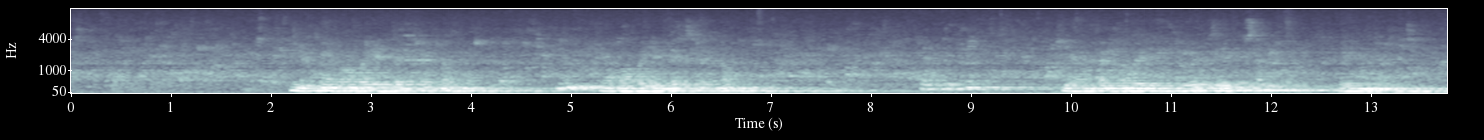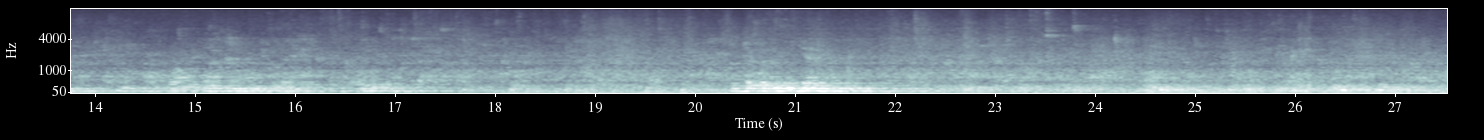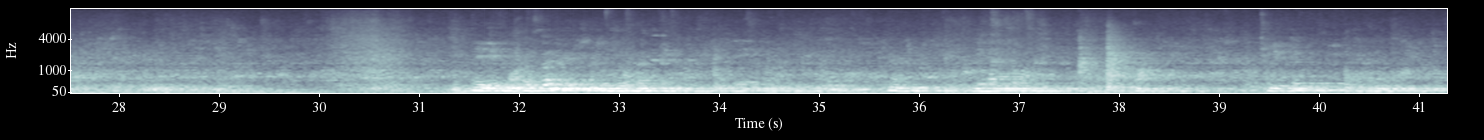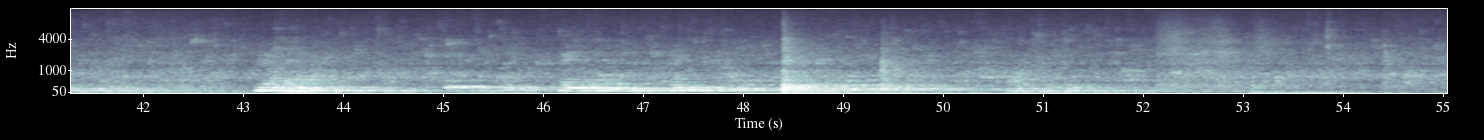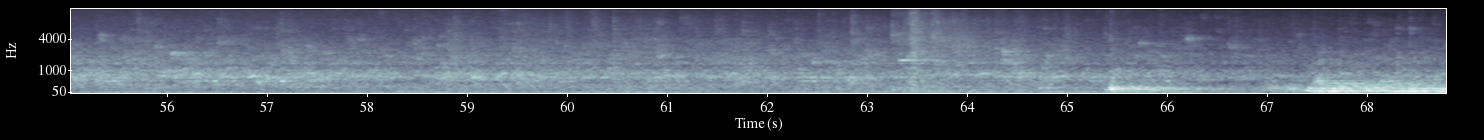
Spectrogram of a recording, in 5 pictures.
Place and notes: {"title": "Moyeuvre-Grande, France - Into the mine", "date": "2016-10-29 11:50:00", "description": "Discussing about the way we will take into the underground mine. There's so much reverb that it's difficult to understand one word of what we say.", "latitude": "49.28", "longitude": "6.06", "altitude": "342", "timezone": "Europe/Paris"}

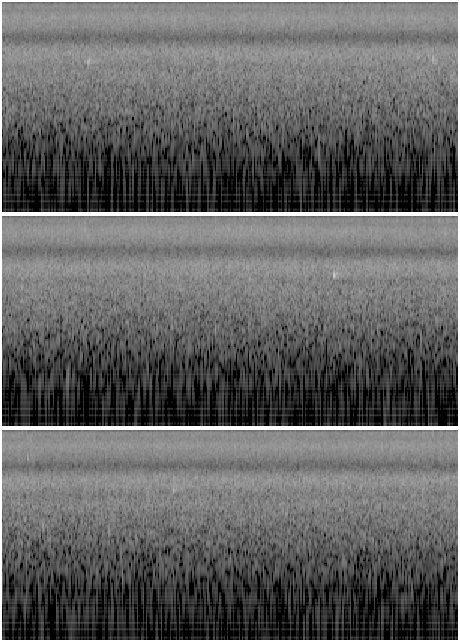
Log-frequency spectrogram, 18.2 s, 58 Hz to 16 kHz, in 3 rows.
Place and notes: {"title": "Wayaozi River, Tamsui Dist., New Taipei City - Standing on the bridge", "date": "2016-04-16 08:05:00", "description": "Stream and Bird sounds, Standing on the bridge", "latitude": "25.23", "longitude": "121.45", "altitude": "25", "timezone": "Asia/Taipei"}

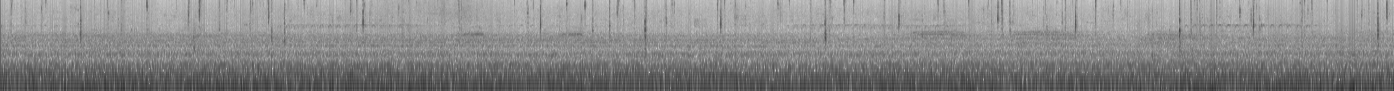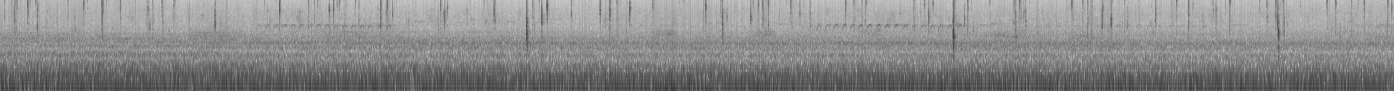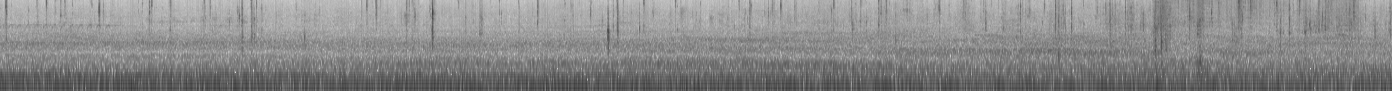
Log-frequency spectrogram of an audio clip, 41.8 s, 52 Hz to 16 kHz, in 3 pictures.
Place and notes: {"title": "cliff, river Drava, near power plant - dripping cliff garden", "date": "2015-03-08 13:21:00", "description": "spring waters, drops, trickling", "latitude": "46.57", "longitude": "15.61", "altitude": "263", "timezone": "Europe/Ljubljana"}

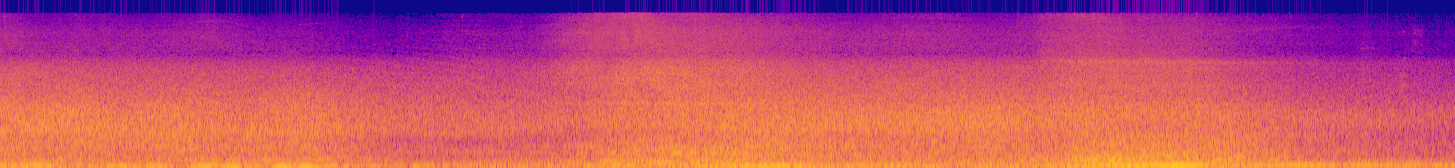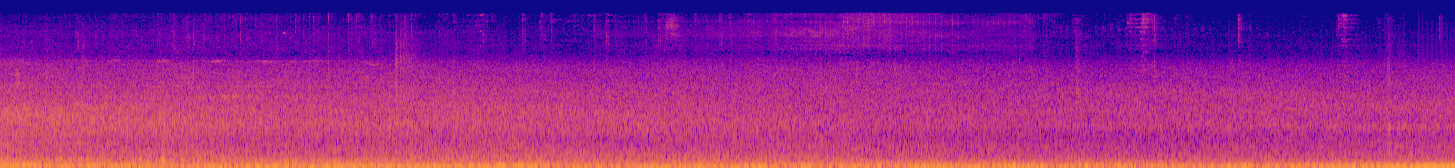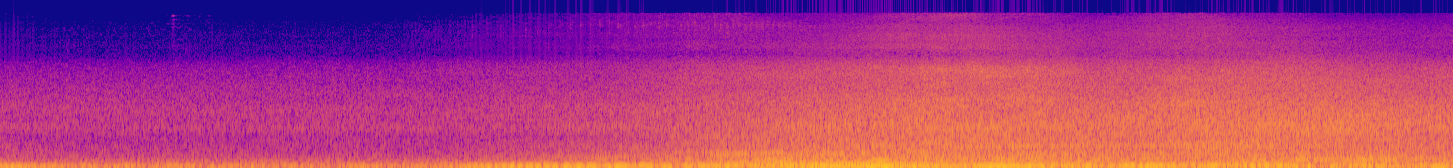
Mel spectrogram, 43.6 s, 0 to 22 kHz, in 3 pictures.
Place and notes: {"title": "cologne, south rheinuferstraße, traffic - cologne, sued, rheinuferstraße, verkehr", "date": "2008-05-21 16:03:00", "description": "morgendlicher verkehr an der rheinuferstrasse - hier unterbrochen durch ampel\nsoundmap: cologne/ nrw\nproject: social ambiences/ listen to the people - in & outdoor nearfield recordings", "latitude": "50.92", "longitude": "6.97", "altitude": "49", "timezone": "Europe/Berlin"}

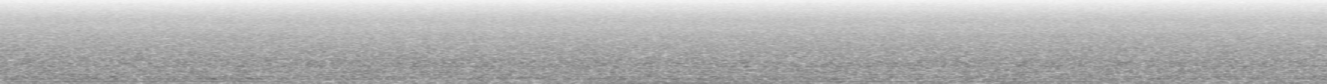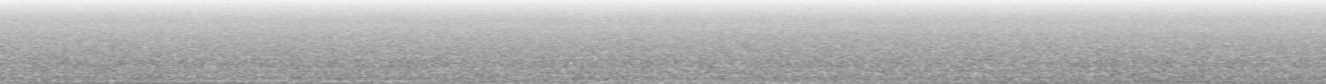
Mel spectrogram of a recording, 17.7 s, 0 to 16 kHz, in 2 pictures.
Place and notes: {"title": "Rte Forestière Domaniale de la Combe d'Iré, Chevaline, France - Dans la cabane", "date": "2022-08-16 17:15:00", "description": "A l'intérieur de la cabane du Festival des cabanes.", "latitude": "45.76", "longitude": "6.22", "altitude": "566", "timezone": "Europe/Paris"}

